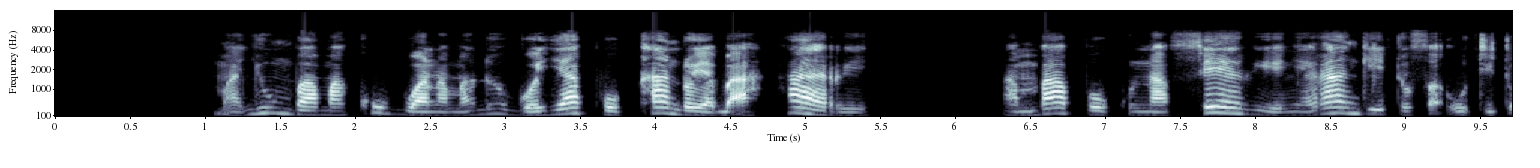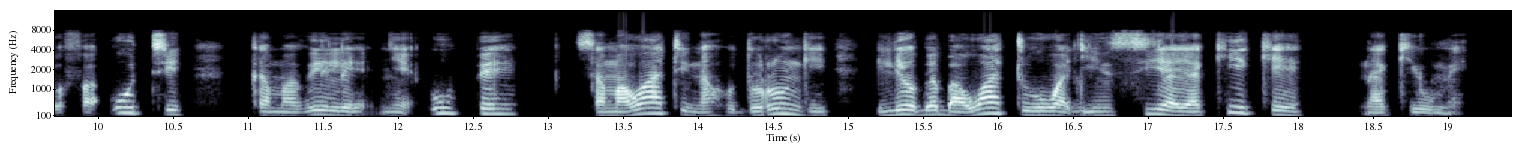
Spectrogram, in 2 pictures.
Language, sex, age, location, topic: Swahili, male, 18-24, Mombasa, government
